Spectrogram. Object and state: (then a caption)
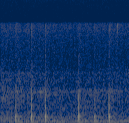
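Tight embroidery fabric. Six quiet, dull taps on embroidery fabric stretched in a hoop give short, low thumps with almost no ring. The sound shows the fabric is fully tight, as it should be before stitching.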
